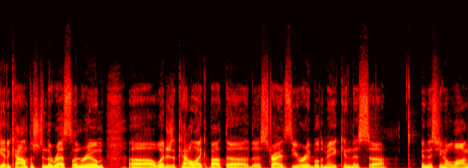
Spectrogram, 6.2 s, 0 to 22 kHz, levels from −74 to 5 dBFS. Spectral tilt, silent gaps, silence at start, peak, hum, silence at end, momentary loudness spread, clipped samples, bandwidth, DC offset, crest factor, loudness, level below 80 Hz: -5.5 dB/octave; none; 0 s; -2 dBFS; none; 0 s; 6 LU; under 0.1%; 14.5 kHz; 1%; 16 dB; -18 LUFS; -42 dBFS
